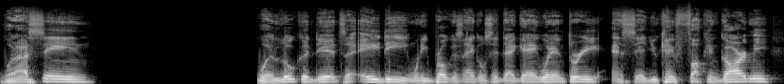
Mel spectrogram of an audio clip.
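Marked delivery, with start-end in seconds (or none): 6.5-7.7 mock yelling, higher pitch. Retelling a player taunting an opponent after a game-winner: imitating someone yelling. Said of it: "he's yelling at him, barking at him".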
